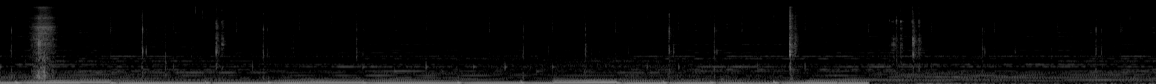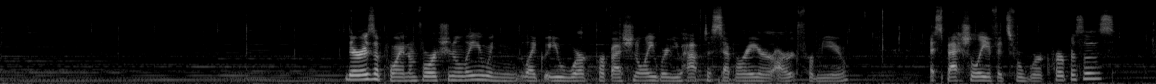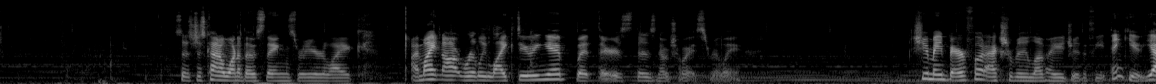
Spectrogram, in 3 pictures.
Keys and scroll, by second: 2.1 scroll up 1.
